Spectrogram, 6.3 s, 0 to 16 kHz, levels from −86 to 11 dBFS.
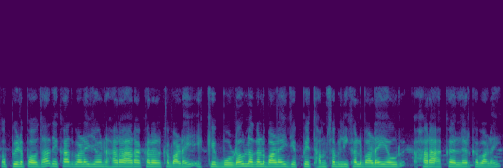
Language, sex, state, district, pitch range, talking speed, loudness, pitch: Bhojpuri, male, Uttar Pradesh, Deoria, 185-205 Hz, 220 wpm, -17 LUFS, 195 Hz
